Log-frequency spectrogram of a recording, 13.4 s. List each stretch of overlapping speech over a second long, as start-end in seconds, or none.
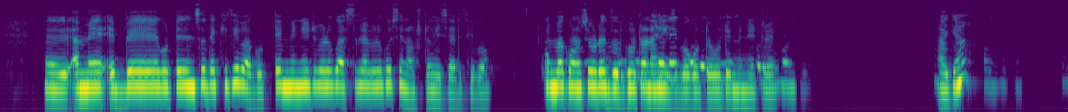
7.5-9.7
